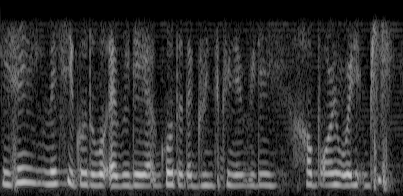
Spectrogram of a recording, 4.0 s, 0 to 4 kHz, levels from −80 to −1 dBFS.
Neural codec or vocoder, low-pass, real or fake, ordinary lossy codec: none; 3.6 kHz; real; none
